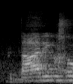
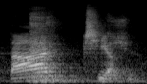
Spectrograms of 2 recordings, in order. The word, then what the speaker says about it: तार्क्ष्य: अब यहाँ पर उच्चारण थोड़ा गड़बड़ करते हैं लोग ना, तो स्वस्ति न नस्तार्क्ष्यो, तारिक्षो बोलते हैं कई लोग, तारिक्षो तो गलत है उच्चारण, री तो कहीं है ही नहीं।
